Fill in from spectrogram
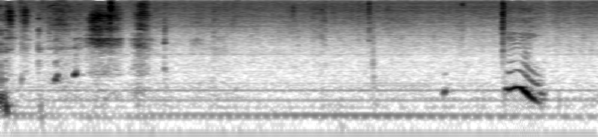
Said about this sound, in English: Is that a hairy plane going over? Yeah. Oh, that's right. Can you hear that aeroplane too? Oh, yeah.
